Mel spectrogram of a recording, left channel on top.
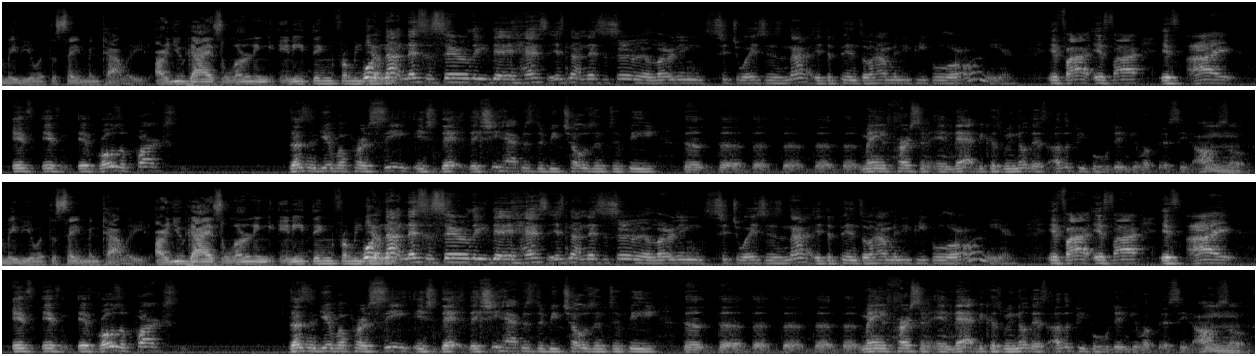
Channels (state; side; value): quieter; left; 3.3 dB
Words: with the same mentality. Are you guys learning anything from each other? Well, not necessarily that it's not necessarily a learning situation. It's not. It depends on how many people are on here. If Rosa Parks doesn't give up her seat, is that she happens to be chosen to be the main person in that, because we know there's other people who didn't give up their seat also.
